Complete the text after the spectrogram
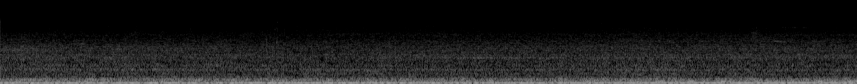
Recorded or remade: remade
